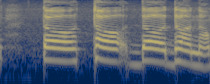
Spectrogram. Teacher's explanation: मतलब त वर्ग के जितने भी वर्णों को दंत से बोलते हैं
